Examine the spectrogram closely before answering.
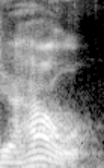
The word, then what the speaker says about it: Yahweh: We know that the right way to pronounce it is Yahweh.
